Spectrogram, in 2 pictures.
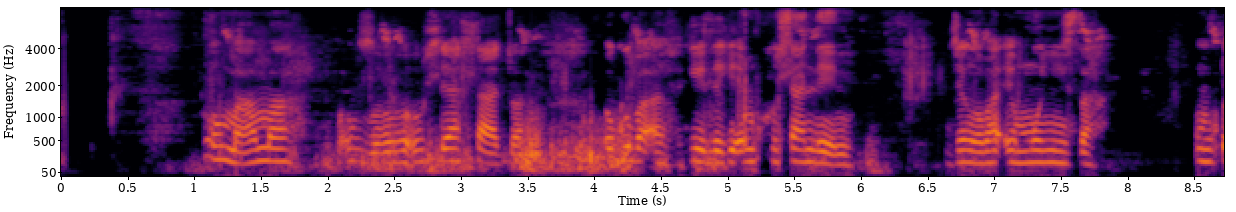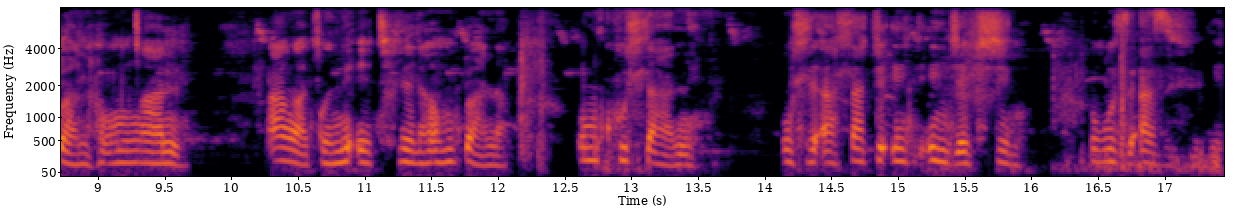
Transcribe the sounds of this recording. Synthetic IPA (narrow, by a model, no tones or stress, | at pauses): umamauzɔuɬɛjaɬat͡ʃʼwauɣuβaaviɣɛlɛɣɛem̩kʰuɬanenind͡ʒʱɛŋɔβaʔɛmoɲisa | um̩tʼwanaom̩ŋ͡ǀanɛ | aŋaǀʱiniʔɛtʰulɛlaum̩tʼwanaum̩kʰuɬanɛ | uɬɛʔaɬat͡ʃʼɛʔiind͡ʒʱɛkʃʼinuɣuzɛʔaziviɣɛlɛ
